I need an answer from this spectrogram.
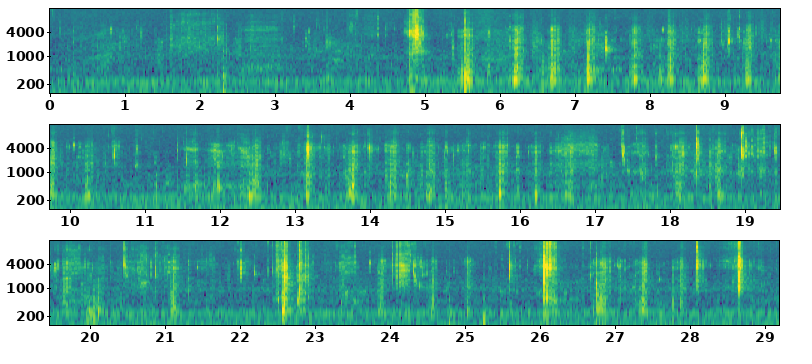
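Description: Close-up eating sounds: irregular crisp crunches and chewing as raw vegetables and leaves are bitten, with a few louder bites about five seconds in and again past the twenty-second mark, over a steady low hum.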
